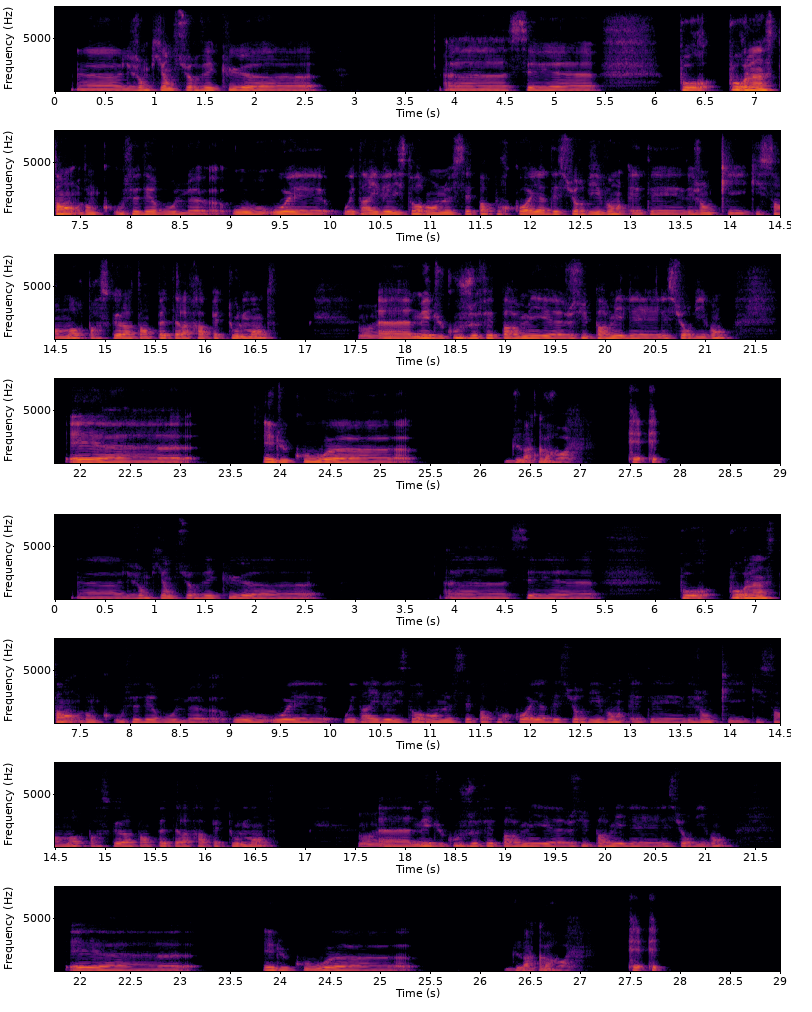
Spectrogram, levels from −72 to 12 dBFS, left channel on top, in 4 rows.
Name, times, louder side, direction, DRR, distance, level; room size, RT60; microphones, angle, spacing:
voice 1, 0.2-2.7 3.9-6.0 6.3-16.7 17.1-17.2 17.7-23.2 23.8-25.4 26.3-26.9, left 4 dB, 80° left, 0.4 m, -25 dB
voice 2, 17.5-17.9 26.4-27.0 27.5-27.8, left 1 dB, 10° left, 0.4 m, -30 dB
5.4 x 2.2 x 3.2 m
head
